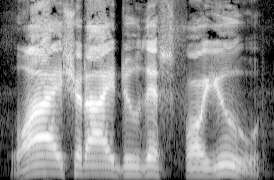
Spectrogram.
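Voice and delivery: loud, high, very slow challenge; imperious, drawn-out giant voice; booming Great Head. A narrator's reading. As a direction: boom it slowly like a giant oracle.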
